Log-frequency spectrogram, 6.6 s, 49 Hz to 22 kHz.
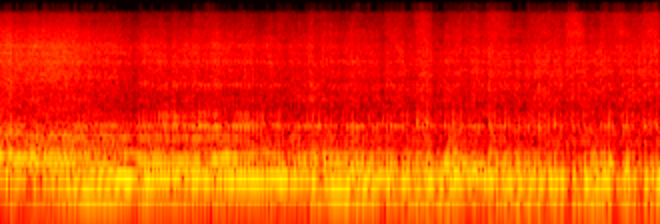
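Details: Yamaha FZ6 no-start: fires on starter fluid, runs rough and uneven, barely holding idle under light throttle before fading and dying; dies immediately if throttle applied.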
